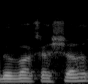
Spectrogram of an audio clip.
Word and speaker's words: bevakasha: In the word bevakasha, the kamatz is an open syllable. It's not being closed by dagesh and shin. And the second last syllable is CV, also open syllable. The last letter hey is really not a consonant, it's a vowel marker.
